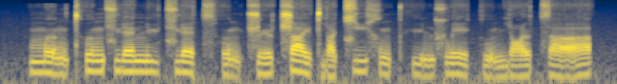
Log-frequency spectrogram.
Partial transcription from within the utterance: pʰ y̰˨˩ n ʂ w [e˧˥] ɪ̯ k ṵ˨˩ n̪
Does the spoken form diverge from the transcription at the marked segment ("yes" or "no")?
yes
